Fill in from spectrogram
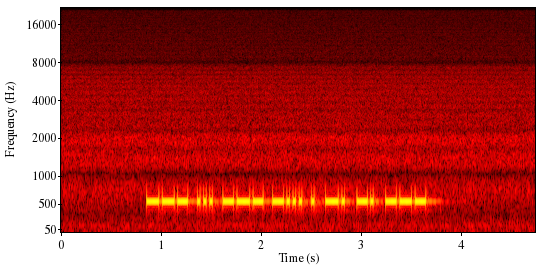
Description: Morse code (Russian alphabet), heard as a keyed tone, hand-sent with a bug key, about 39 wpm, 550 Hz, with room echo. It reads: ОСОБЕННО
